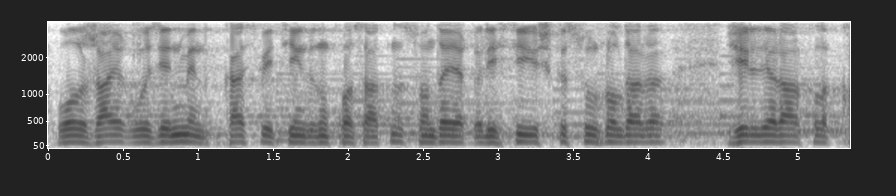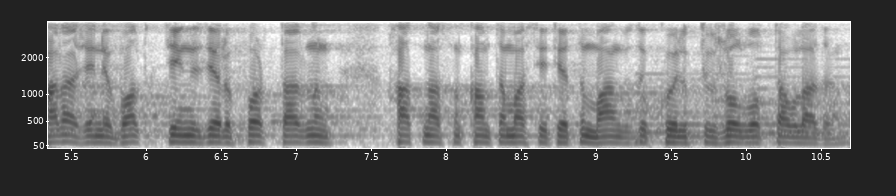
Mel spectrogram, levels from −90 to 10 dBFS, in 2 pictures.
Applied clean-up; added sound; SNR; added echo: none; Piano; 17 dB; none.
